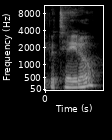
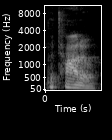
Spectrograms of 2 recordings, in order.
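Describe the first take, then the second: First: The word is said in an American accent. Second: The word is said in a British accent. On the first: "Like in the United States, they say potato" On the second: "In the United Kingdom, they say potato"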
